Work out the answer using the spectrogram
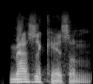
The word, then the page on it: masochism: American English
